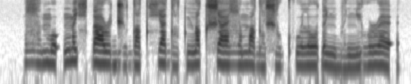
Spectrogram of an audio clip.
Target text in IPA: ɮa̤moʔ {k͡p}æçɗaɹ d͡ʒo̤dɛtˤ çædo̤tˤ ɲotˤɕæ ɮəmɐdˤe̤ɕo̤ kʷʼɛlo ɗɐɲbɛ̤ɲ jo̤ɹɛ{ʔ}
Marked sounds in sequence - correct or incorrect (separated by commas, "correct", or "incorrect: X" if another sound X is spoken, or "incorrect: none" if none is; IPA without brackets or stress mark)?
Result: incorrect: ŋ͡m, correct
